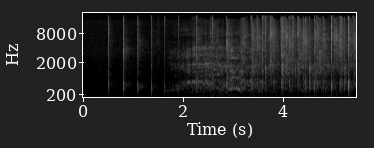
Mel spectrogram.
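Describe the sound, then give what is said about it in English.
A handful of sharp, separate claps ring out, then a crowd joins in and swells into sustained, dense applause with scattered voices calling out beneath it. “I have never asked for applause, but I thought I would sure applaud that one.”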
